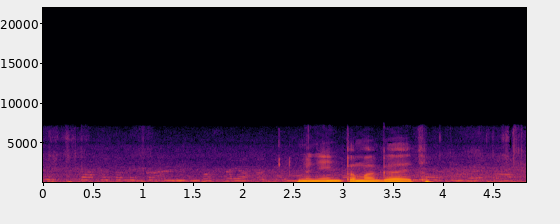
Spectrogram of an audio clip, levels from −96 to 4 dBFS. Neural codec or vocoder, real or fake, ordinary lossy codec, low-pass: none; real; AAC, 32 kbps; 7.2 kHz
